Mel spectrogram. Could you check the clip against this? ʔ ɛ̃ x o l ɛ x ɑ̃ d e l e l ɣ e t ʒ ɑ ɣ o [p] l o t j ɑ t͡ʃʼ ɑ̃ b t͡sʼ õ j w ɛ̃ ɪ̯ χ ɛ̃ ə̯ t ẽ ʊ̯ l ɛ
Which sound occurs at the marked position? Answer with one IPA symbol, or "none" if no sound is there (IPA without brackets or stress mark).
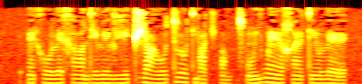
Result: t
